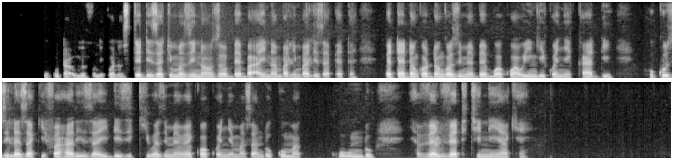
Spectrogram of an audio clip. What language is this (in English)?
Swahili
